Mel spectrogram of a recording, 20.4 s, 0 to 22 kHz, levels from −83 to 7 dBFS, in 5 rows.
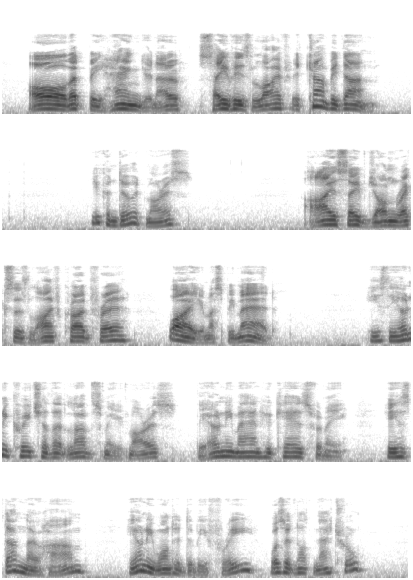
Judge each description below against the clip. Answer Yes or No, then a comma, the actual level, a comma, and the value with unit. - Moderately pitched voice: No, low, 125 Hz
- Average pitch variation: Yes, average, 3.4 semitones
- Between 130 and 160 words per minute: No, average, 180 wpm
